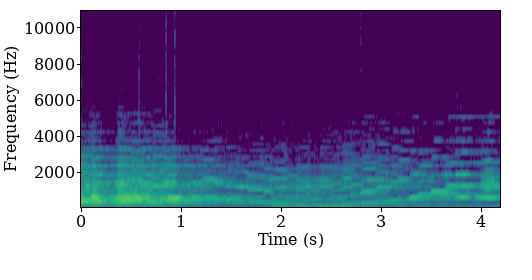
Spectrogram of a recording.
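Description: Wind band music: a solo clarinet line steps down to a low note about two seconds in, then climbs back up.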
